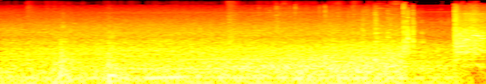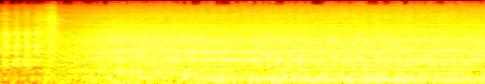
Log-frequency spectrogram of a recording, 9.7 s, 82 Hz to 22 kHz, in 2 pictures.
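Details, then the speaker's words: 2006 Honda Odyssey EX-L RES right after power steering pump replacement, filled with Honda fluid: the engine cranks, catches and idles with a thin steady whine as the new pump complains, likely still holding air before it primes. "you do have to put oil in here to get it to suck to prime it and let me just show you what it's going to sound like it's going to complain a little bit"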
